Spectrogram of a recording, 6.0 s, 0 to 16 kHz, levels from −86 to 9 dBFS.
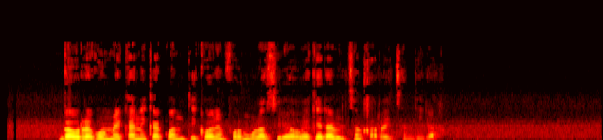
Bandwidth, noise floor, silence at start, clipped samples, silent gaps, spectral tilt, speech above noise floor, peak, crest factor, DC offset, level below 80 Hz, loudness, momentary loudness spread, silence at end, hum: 11.5 kHz; -57 dBFS; 0.6 s; under 0.1%; none; -6.5 dB/octave; 34 dB; -2 dBFS; 24 dB; under 0.1%; -62 dBFS; -23 LUFS; 19 LU; 1.65 s; none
